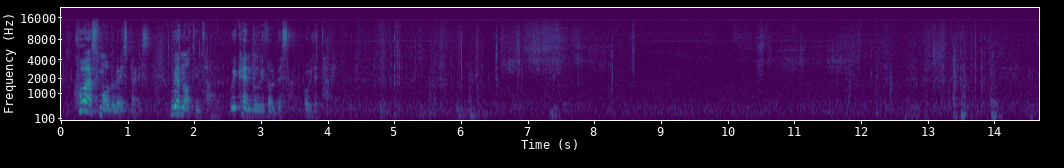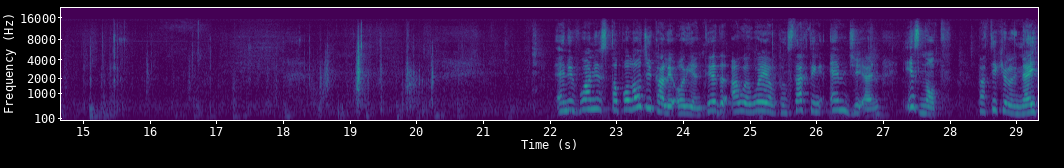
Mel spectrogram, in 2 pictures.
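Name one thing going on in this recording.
A young woman lectures through a microphone.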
